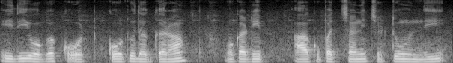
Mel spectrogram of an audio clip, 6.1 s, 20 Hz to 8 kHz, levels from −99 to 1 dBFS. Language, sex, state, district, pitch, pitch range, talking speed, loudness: Telugu, male, Telangana, Hyderabad, 115 Hz, 110-120 Hz, 90 wpm, -18 LUFS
